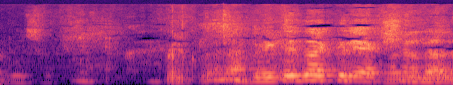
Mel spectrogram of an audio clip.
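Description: Raised, overlapping voices of several people in a room, starting loudly about a second in after a brief lull.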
